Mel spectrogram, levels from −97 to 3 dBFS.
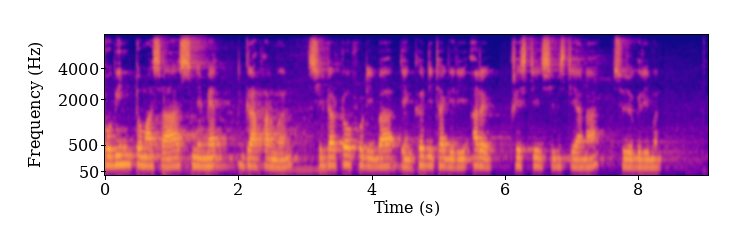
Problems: none marked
